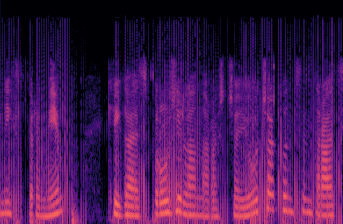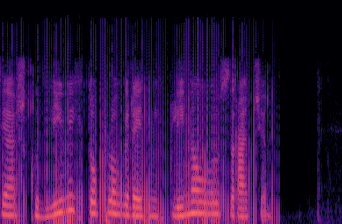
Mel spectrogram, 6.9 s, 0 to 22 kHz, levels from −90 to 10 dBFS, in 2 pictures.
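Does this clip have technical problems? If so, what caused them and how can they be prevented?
Yes. Buffer tearing runs through the whole clip as a steady robotic rattle at about 43 Hz, which fits a 1024-sample buffer. The writer and reader have slipped, so a small slice of each period replays audio roughly a tenth of a second old, with hard joins. Unlike dropouts, it buzzes only while sound is present. Keeping the write pointer safely ahead of the hardware read position, with adequate buffer headroom, prevents it.

AMR bit errors make the speech turn hoarse and gargly from 2.67 to 2.79 s, a span that fits about five frames. Flipped low-priority bits, at a rate of a few percent, misplace the excitation pulses and skew the fine parameters while pitch and level hold. Unlike the light, clear-sounding 12.65 kbit/s wideband coding, it appears abruptly and only briefly. Stronger channel protection or a better radio link prevents it.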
